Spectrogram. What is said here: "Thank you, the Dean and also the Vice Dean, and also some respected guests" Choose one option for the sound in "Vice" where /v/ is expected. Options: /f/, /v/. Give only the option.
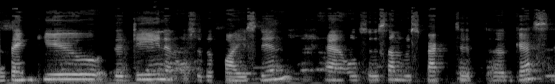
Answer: /f/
